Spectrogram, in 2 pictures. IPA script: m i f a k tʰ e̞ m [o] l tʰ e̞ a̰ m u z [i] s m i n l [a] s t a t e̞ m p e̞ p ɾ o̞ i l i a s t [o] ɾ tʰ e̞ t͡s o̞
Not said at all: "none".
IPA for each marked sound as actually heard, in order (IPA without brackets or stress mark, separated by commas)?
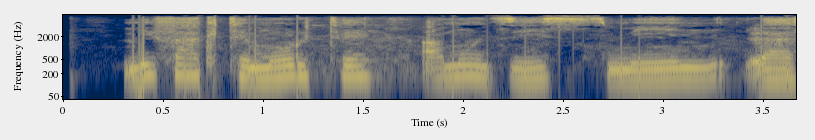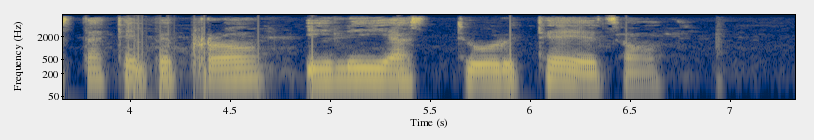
u, i, a, u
